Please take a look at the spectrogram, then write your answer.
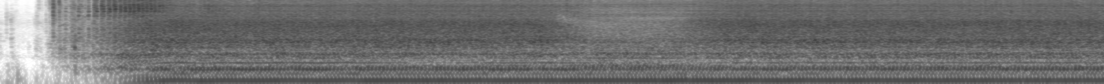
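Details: Push mower from a neighbor who said it wouldn't start, run to warm up after long disuse. Pull start catches within a second, then a loud, even buzz at constant speed; runs pretty good; normal running.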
